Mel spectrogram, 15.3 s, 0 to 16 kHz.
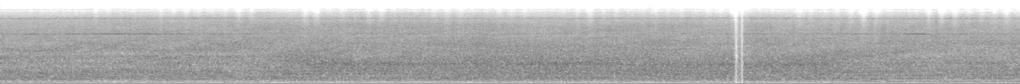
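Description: A locomotive engine roars loudly and steadily as it builds power hauling a heavy train at about 11 miles an hour in West London, a dense continuous rumble with one brief break partway through and no voices.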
